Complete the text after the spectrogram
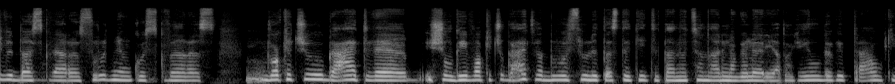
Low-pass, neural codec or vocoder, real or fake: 14.4 kHz; codec, 44.1 kHz, 2.6 kbps, DAC; fake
